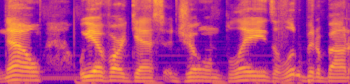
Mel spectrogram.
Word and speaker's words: Joan: values so without further ado let's bring in Joanne how's it going it's going good good to be here no problem no problem is it uh Joanne or Joan how do I pronounce it Joan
